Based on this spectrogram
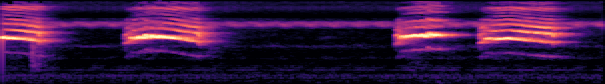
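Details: Javan grey-throated white-eye lure call, played to make the bird answer: short bright chirps with harmonics, some rising then falling, given in pairs and singly about half a second long, with a faint steady high tone behind.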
